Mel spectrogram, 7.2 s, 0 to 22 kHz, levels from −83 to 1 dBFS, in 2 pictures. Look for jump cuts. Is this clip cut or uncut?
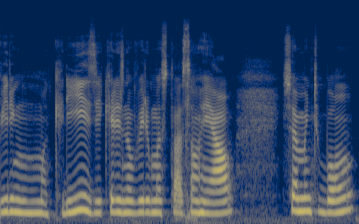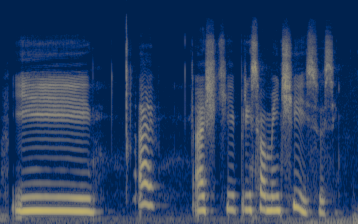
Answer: cut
